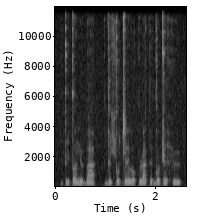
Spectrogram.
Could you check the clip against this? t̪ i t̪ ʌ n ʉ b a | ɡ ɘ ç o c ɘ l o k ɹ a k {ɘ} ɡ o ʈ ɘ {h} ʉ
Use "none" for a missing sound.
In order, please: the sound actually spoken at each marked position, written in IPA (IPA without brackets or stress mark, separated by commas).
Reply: ɘ, h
